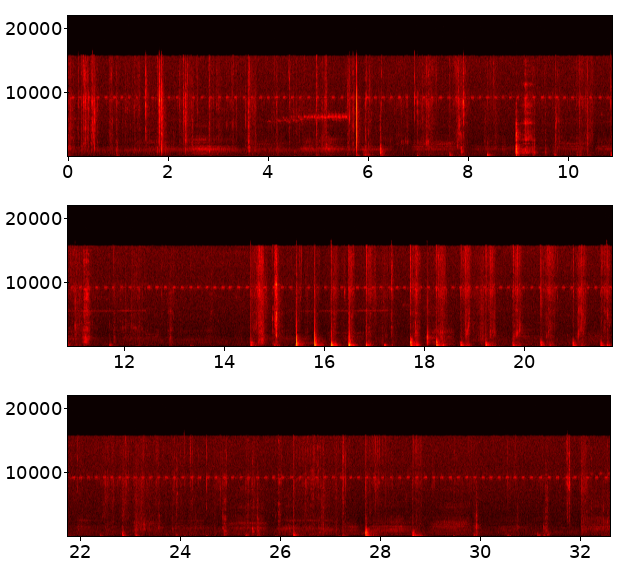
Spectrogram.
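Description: A resin-wet brush stippling fiberglass tabbing onto a plywood panel: a series of short taps, loudest and most regular in a run of about two a second through the middle.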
